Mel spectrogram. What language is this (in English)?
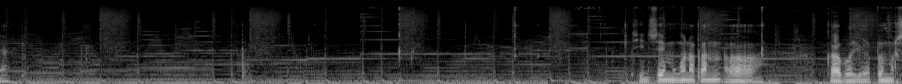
Indonesian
